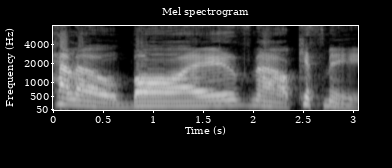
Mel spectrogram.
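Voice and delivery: put-on Mid-Atlantic style accent. Imitating a show character after she gets poison-ivied, in a Mid-Atlantic accent.

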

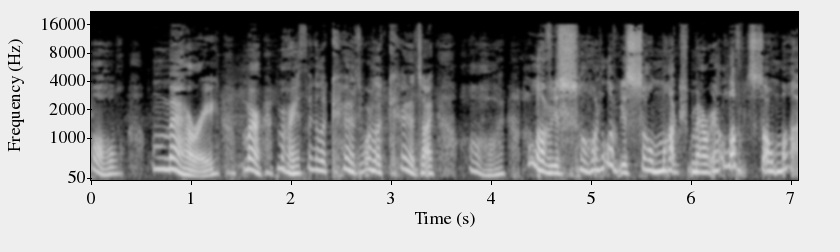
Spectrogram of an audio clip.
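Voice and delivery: put-on very high, slow, drawn-out old Hollywood movie-star voice. Doing an impression on request from the other speaker: Jimmy Stewart impression. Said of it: "I'll start with Jimmy Stewart".

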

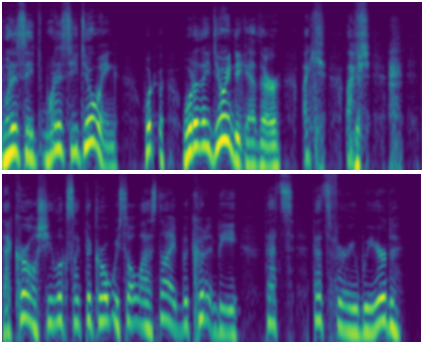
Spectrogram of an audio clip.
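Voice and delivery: high, loud freaking out.

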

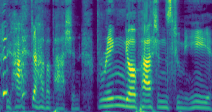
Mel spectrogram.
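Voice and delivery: weird put-on European accent. Speaker redoes a passionate-teacher bit in a weird European accent. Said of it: "weird European accent".

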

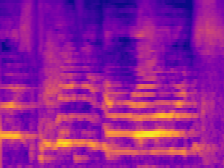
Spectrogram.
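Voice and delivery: high, loud, laugh-cracked squeak through laughter.

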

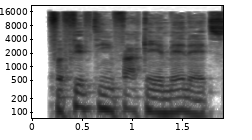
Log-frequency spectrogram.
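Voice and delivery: exaggerated, heavy Boston gangster accent. Imagining an actor overdoing the local accent in a gangster role: exaggerated boston accent. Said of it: "imagine playing Whitey Bulger".

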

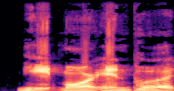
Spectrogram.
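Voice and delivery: bad robot voice, high and loud. Giving something a potential pass, the speaker quotes the robot: bad Johnny Five impression. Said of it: "I think that's a terrible impression".

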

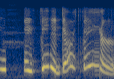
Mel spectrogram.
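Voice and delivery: put-on high, wide, awed child voice.

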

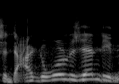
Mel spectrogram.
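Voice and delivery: cartoon sloth character voice. Describing the sloth character from Ice Age to an audience, in an Ice Age sloth voice. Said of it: "this guy that talks like this".

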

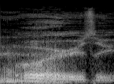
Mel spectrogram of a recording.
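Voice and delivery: hammy, overly dramatic hero voice, very loud, creaky rasp. Handing out candy in costume, the speaker does the overly dramatic Batman voice. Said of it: "talk in the overly dramatic Batman voice".

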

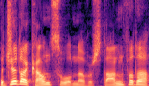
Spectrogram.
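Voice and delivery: put-on slight Scottish brogue. Praising a film accent, speaker quotes Qui-Gon in a slight Scottish brogue. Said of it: "little definition of just, like, Scottish brogue".

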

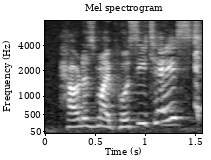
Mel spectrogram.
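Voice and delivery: voice lifts in questioning rise on taste. Showing how a line reads with a question mark: read as a question. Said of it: "Sex with a question mark. This is how I read it".

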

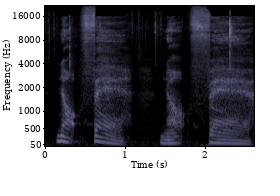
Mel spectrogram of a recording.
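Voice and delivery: hissed monster-like voice. Reading the story aloud, the narrator gives Gollum's upset reply to Bilbo, Gollum hissing. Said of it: "he hissed".

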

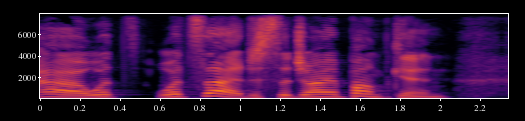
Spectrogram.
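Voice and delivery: put-on high, half-done, loose Italian accent. Retelling a card duel, speaking as Joey: Joey voice, almost Italian accent. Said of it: "that was, like, almost Italian, and I'm really sorry".

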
